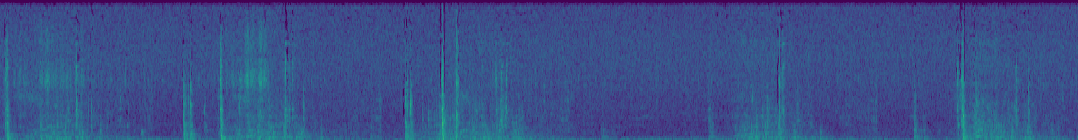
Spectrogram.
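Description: A lawnmower engine runs at idle with a light, steady ticking from a faulty valve repeating beneath the motor's hum.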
